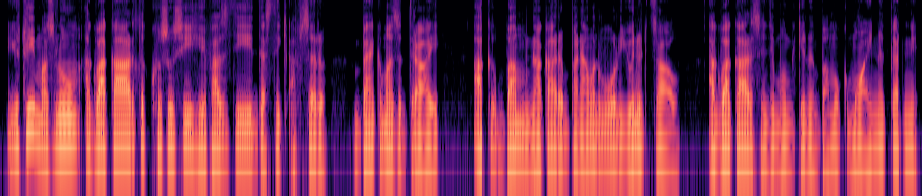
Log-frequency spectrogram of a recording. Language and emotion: Kashmiri, neutral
